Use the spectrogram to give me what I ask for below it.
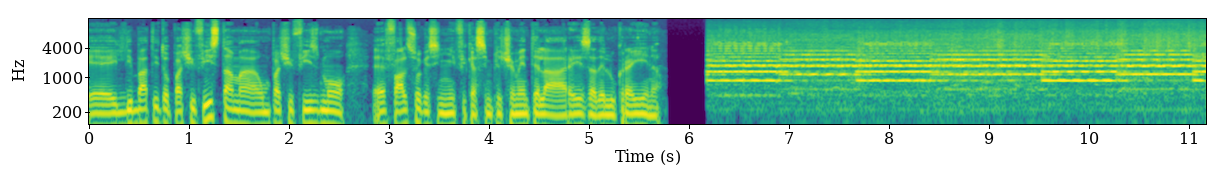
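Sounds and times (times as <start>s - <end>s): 
speech: 0.0s - 6.3s
emergency sirens wailing at a farmers' protest: 6.2s - 11.1s
faint road traffic: 6.2s - 11.1s.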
